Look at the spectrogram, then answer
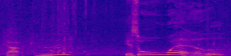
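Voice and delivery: high, drawn-out timid question. A narrator's reading. Pirates checking on their brooding captain, timid. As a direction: ask cautiously, voice lifted. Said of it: "they asked timidly".

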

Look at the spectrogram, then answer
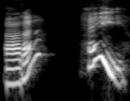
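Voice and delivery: bright high greeting, caught off guard; delighted surprise at seeing her; surprised and thrilled. Acted. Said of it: "I said, surprised and thrilled".

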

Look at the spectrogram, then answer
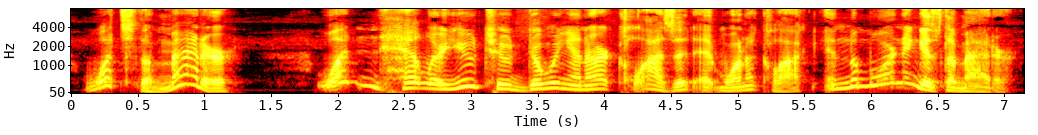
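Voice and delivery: confused shout. Retold or imitated. Parents shouting at boys in closet. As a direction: shout it back in disbelief. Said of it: "Kelly and I shouted".

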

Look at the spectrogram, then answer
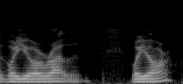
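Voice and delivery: ordinary talk

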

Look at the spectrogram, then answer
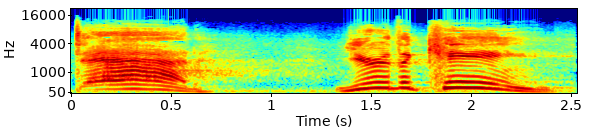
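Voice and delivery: high, drawn-out call down the stairs; imitated child's yell. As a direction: holler like a little girl summoning Dad. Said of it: "she yells down the stairs".

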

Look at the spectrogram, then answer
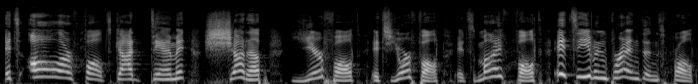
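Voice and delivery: hammed-up squabbling shout; quarrel shouting. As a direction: bicker in a rising, blaming yell. Boys quarrelling, acted.

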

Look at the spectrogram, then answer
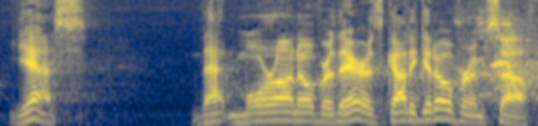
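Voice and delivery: loud comic outburst; mock shout. Pastor mimicking a member blaming someone, comic loud outburst. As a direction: bark it like a fed-up member. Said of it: "some of you are going".

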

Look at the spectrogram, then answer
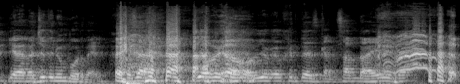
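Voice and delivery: cracking up, loud laughter; laughing loud. Real, not acted. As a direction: talk through big laughs. Laughing loudly telling story.

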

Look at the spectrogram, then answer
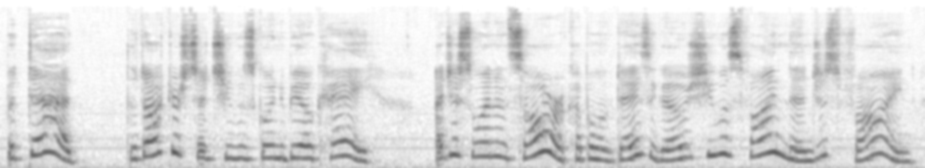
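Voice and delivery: a touch of crying in the protest; tearful protest. A narrator's reading. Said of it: "I cried".

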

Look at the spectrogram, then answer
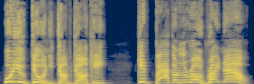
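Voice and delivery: a mild angry shout; angry yell. Acted. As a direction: scold the donkey, fed up. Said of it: "he yells".

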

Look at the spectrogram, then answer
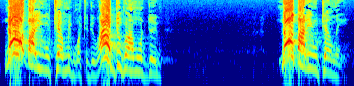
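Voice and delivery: loud, defiant yelling; furious stubborn refusal; defiant shout. Acted. Preacher voicing defiant sinner.

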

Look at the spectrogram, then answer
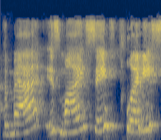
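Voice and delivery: emphatic. Real, not acted. Emphatic laughing insistence.

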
